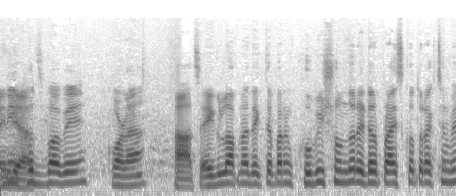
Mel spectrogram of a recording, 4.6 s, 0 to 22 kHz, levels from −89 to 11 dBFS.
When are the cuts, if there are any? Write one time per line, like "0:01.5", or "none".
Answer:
none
